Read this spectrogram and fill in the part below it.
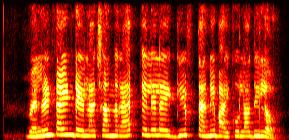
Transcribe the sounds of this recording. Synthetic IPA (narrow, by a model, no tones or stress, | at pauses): ʋɛləɳʈajnɖelat͡ɕanɾɛp̚keleləek̚ɡifʈ̚t̪janebajkolad̪iləː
